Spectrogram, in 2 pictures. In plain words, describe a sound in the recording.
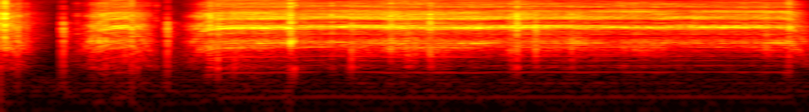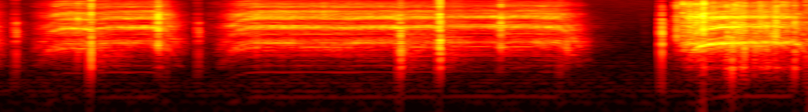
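An electric grinder whirs steadily as it grinds pepper.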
